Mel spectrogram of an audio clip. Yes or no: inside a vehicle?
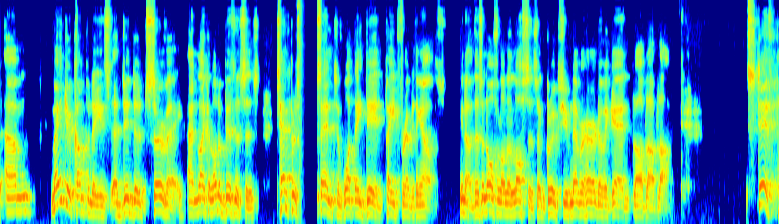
no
